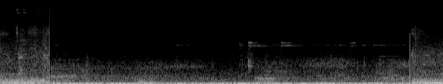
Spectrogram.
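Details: Low, steady rumbling like a vehicle engine, with brief muffled background sounds and no clear animal voice.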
